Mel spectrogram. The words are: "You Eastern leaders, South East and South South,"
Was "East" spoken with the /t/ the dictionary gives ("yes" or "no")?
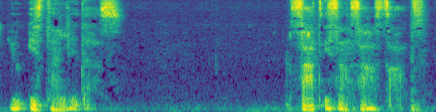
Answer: no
